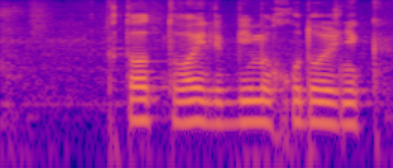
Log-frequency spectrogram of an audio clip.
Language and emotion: Russian, neutral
